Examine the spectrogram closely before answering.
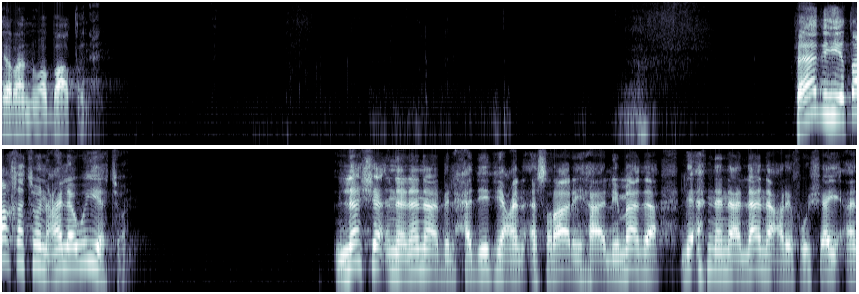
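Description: A middle-aged man speaks with animation into a microphone, pausing between phrases.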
